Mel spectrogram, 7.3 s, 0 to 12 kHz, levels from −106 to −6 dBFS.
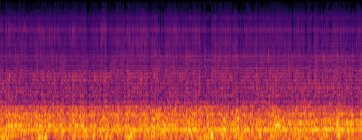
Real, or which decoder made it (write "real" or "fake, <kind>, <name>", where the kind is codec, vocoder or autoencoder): fake, vocoder, BigVGAN v2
